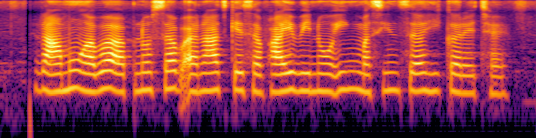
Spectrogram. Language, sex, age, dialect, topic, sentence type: Maithili, female, 18-24, Angika, agriculture, statement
